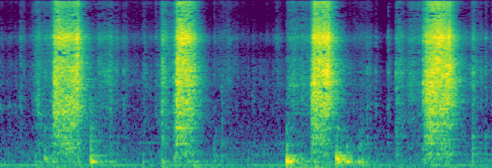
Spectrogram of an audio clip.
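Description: A plastic Y-peeler with a metal blade shaves strips off the surface of a hand-sized solid block of green phenolic floral foam held in the hand, the strips falling onto a pink mat. Four separate scraping strokes come through as bright, dry, hissy rasps, each about half a second long. Each is preceded by a faint soft tick and separated by quiet pauses.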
